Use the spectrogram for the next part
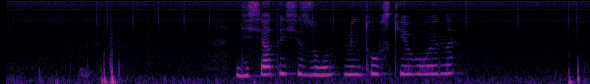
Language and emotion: Russian, sad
